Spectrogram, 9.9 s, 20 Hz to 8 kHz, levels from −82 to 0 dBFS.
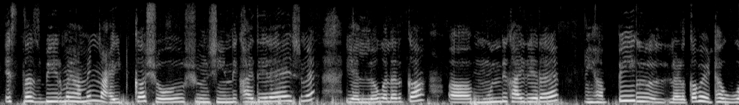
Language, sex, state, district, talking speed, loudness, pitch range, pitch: Bhojpuri, female, Uttar Pradesh, Gorakhpur, 170 wpm, -16 LUFS, 260-320 Hz, 285 Hz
